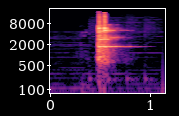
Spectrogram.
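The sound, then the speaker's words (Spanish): A single bright, crisp clink of ice against a glass as ice is added for a Fernet drink, with a short ringing tail that fades quickly over a quiet background. “Fue un chinchín por ahí. acá, hielo. Hielo para tomar un fernecito.”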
